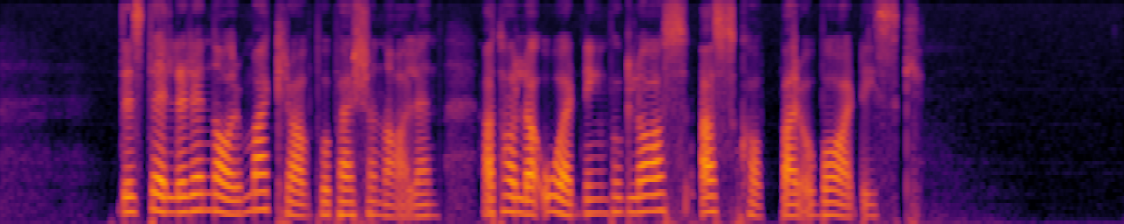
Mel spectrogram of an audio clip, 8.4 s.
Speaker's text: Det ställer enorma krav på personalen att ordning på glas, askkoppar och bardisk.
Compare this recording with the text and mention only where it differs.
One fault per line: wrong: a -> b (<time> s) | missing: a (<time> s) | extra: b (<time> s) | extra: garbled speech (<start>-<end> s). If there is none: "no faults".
extra: hålla (3.8 s)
